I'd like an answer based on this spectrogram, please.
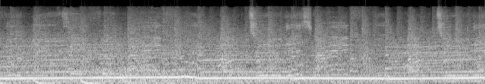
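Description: Loud background music with one long held note that slowly rises in pitch. Deep, falling drum hits repeat and stop about a second in.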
